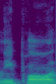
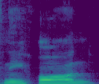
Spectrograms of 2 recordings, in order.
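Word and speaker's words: 日本: will say Trad I must correct you you mispronounced it it's not nepon it's Nihon oh okay weeaboo yeah let's yeah if you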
